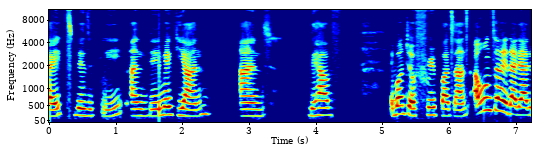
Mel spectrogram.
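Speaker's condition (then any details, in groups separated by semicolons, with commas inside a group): No condition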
